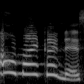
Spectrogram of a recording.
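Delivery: thrilled, super excited exclamation, very high pitched. Voicing the sage greeting the players on arrival: super excited. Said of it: "he's super excited to see you guys".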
